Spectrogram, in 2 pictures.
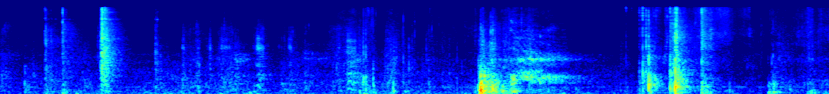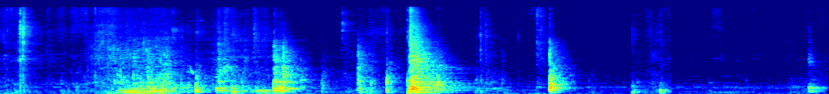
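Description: A cardboard box being opened and a countertop fridge unpacked: flaps and packing rustling and scraping, with a string of knocks and thuds, the loudest about five and twelve seconds in.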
